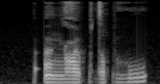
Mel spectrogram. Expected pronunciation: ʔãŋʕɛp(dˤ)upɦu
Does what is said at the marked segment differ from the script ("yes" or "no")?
no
